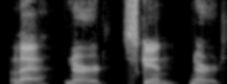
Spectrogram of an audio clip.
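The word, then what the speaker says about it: Lynyrd Skynyrd: album august 13 1973 leonard skinner released their debut album literally titled pronounced the nerd skin nerd album includes tuesday's gone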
